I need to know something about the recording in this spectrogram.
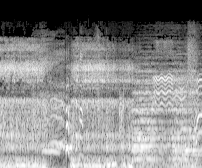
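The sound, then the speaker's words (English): A sleeper snores in a steady, rough rumble that runs throughout, thick and engine-like, with a brief louder snort and a faint warbling tone near the end. “All right, so that's me snoring.”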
